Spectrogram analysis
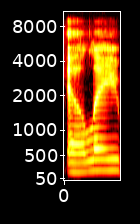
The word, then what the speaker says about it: Elay: It's me, LA, pronounced like LA like the city.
